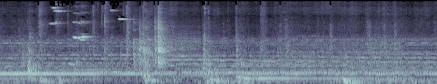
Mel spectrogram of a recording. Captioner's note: suspenseful music continues; door screeching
